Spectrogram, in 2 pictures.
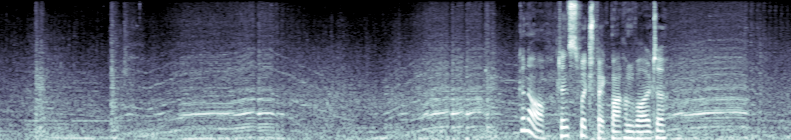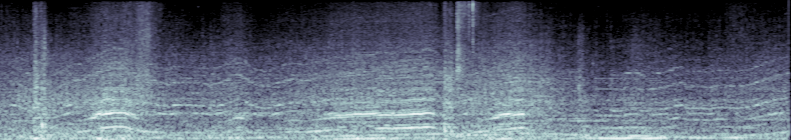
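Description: A game car engine roars and revs through gear changes.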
